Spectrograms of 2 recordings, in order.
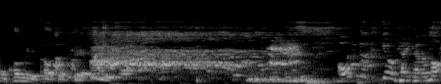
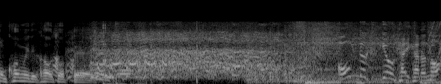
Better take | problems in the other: second | noise reduction (classical method WPE with log-MMSE)

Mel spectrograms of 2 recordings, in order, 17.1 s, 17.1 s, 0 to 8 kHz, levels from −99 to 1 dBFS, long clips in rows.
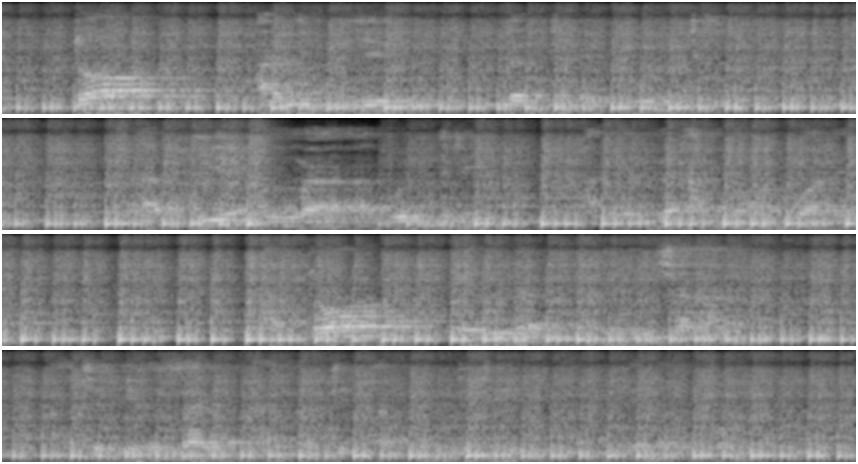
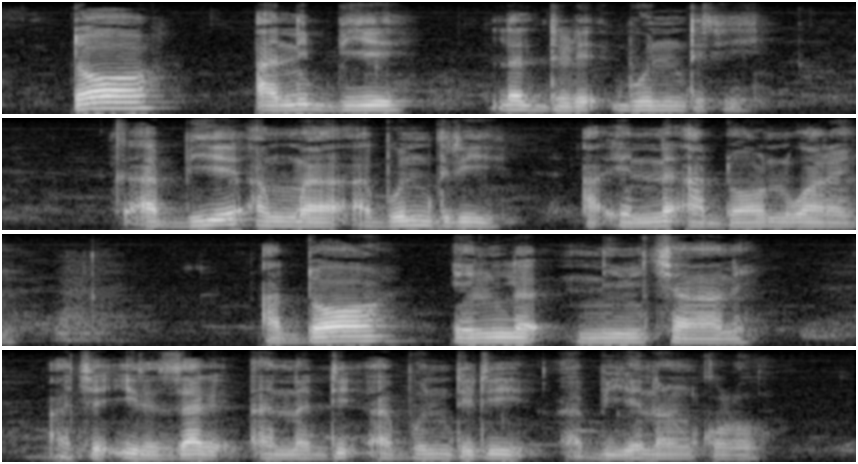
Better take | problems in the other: second | background sound (Snare drum); 3 dB above the speech // room echo; dies away in 1 s

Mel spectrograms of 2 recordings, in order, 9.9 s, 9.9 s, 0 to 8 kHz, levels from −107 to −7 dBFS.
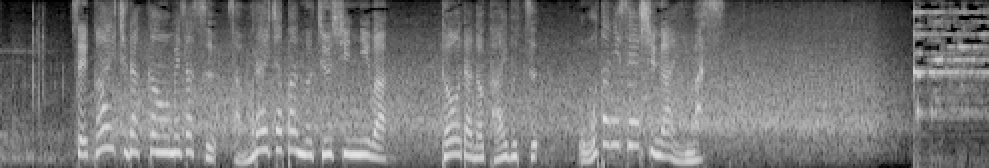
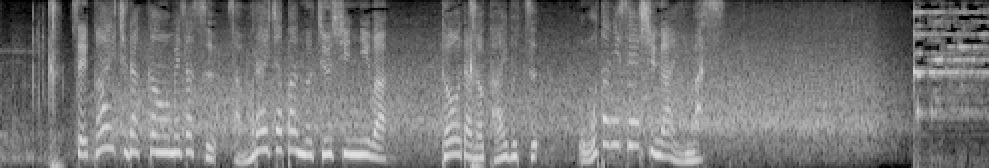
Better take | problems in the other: first | background sound (Finger snapping); 6 dB below the speech

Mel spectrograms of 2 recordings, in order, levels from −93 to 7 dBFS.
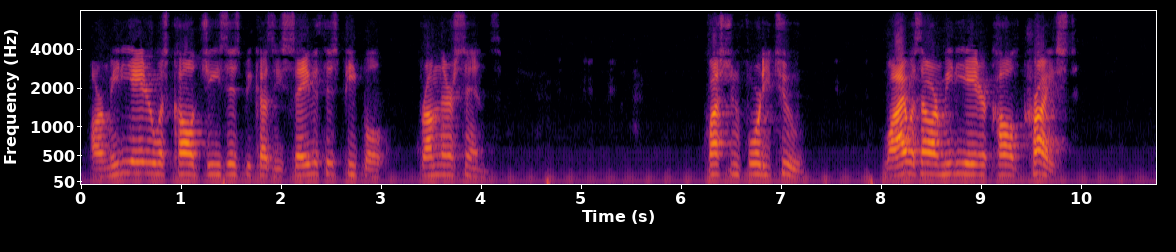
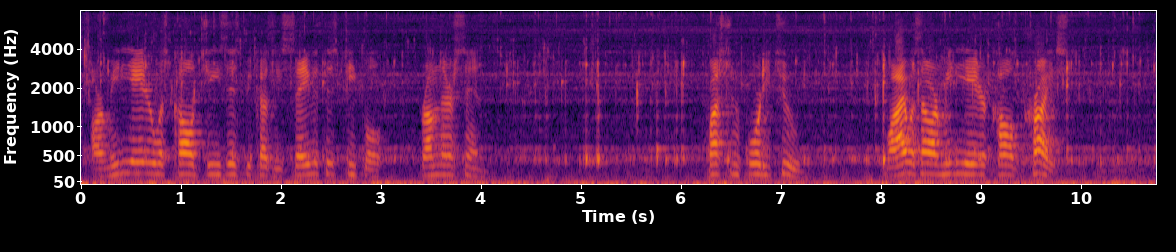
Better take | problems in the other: first | background sound (Sink (filling or washing)); 9 dB below the speech

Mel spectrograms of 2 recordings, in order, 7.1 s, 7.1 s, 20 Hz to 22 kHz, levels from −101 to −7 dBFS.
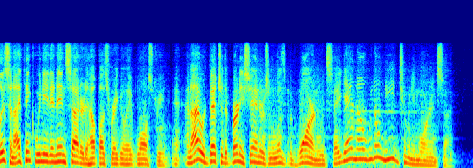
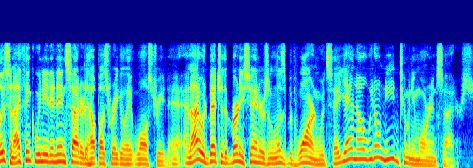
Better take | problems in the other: second | noise reduction (neural mask model RNNoise)

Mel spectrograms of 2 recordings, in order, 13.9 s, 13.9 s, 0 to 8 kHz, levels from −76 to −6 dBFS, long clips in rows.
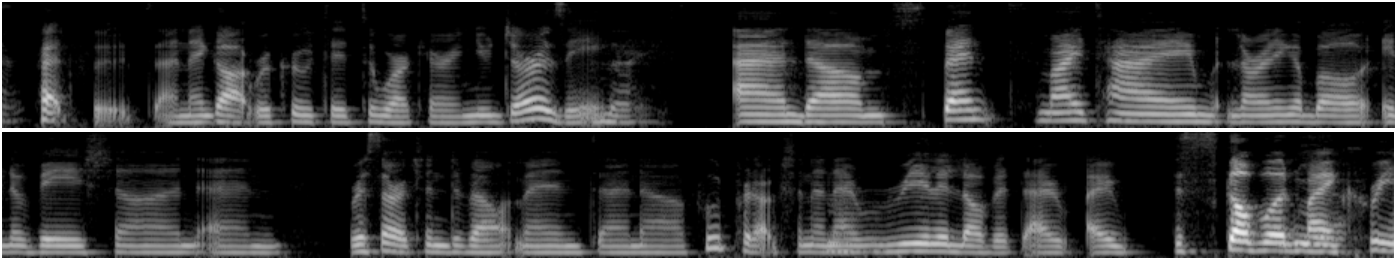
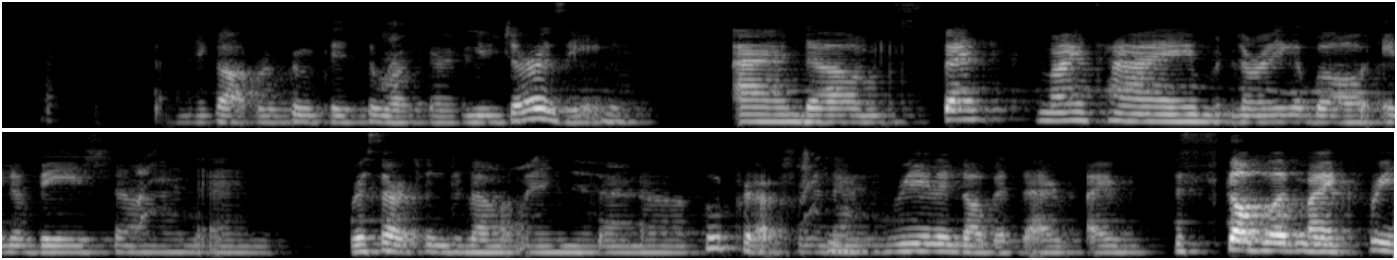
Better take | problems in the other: first | noise reduction (neural mask model DeepFilterNet 3)

